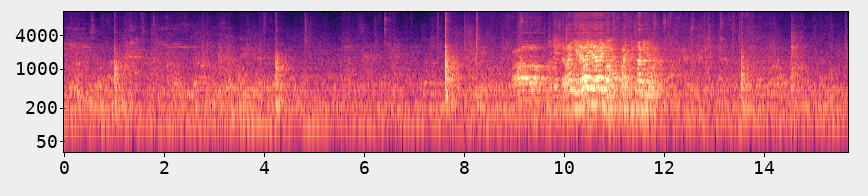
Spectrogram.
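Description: Darts thud sharply into a dartboard, one after another.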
